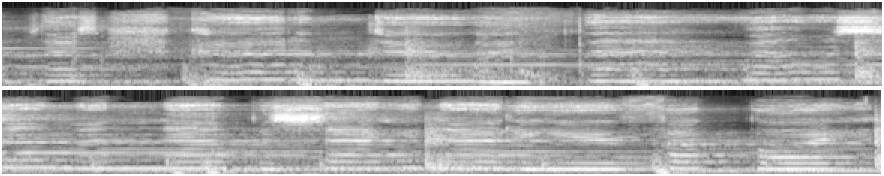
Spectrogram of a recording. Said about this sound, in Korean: 그러면은 그 노래 들려드리면서 이 노래 왜 좋아하는지나 그런 에피소드 이런 거 한번 말해보면서 노래를 들어봅시다.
